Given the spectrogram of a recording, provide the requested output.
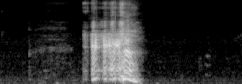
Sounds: Throat clearing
